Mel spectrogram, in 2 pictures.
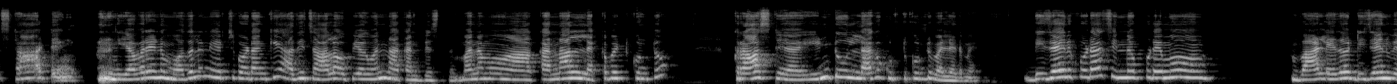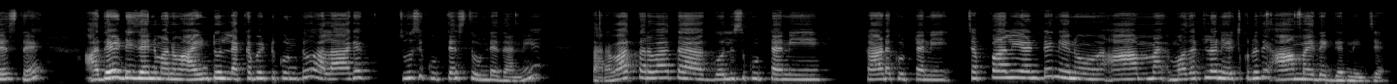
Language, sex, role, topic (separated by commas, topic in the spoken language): Telugu, female, guest, తక్కువ సమయంలో ఎక్కువ ఆనందం పొందడానికి మీరు అనుసరించే చిన్న చిట్కాలు ఏవి?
